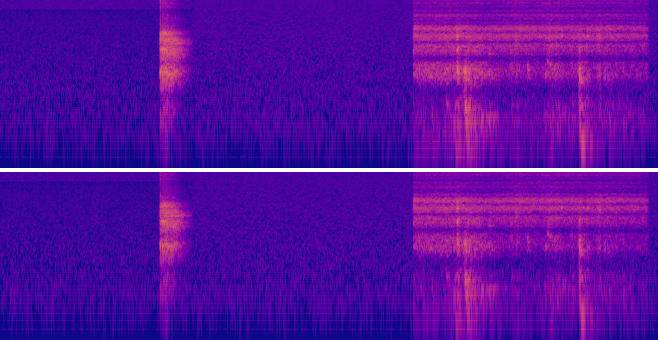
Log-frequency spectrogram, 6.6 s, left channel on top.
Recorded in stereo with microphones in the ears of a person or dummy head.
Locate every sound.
1.6 s a clap: 5° left (ahead or behind)
4.1 s frying: 5° left (ahead or behind)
